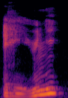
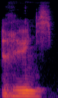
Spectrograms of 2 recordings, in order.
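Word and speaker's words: reünie: And reunie, EU, you have to pronounce them separately, otherwise it would be reunie. And that's not the way you pronounce reunie, which means reunion.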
